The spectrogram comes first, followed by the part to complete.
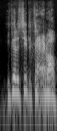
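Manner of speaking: put-on throaty voice. Describing a favorite bit of how Trump talks: throaty Trump impression. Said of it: "He'll go into like the throaty Trump".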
